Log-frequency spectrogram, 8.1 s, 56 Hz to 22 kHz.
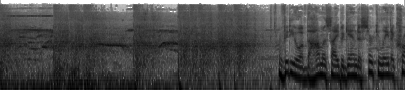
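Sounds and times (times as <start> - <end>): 
gunshots: 0.0 - 5.5
speech: 5.7 - 8.0.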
